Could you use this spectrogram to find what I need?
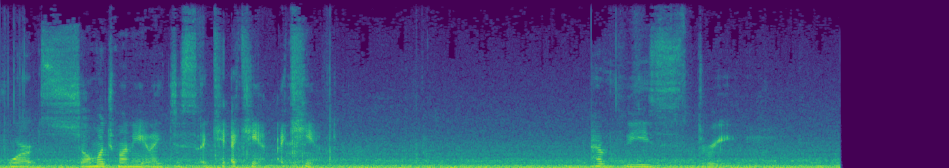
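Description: Plastic sleeves rustle and crinkle as a binder page is turned.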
